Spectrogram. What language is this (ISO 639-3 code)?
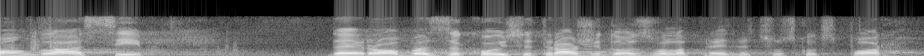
srp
